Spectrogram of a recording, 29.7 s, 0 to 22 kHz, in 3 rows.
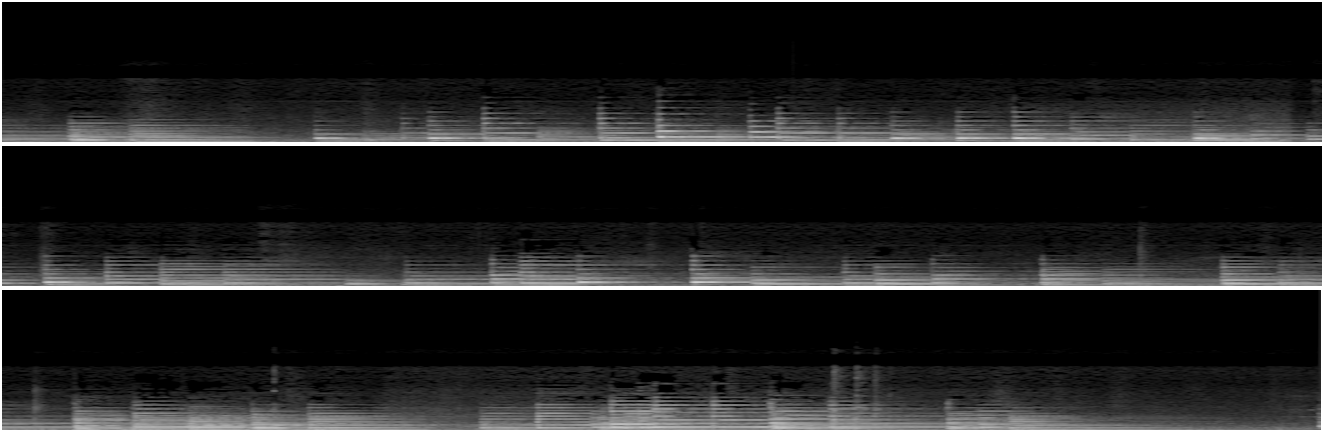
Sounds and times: Music: 0.0 - 29.6.

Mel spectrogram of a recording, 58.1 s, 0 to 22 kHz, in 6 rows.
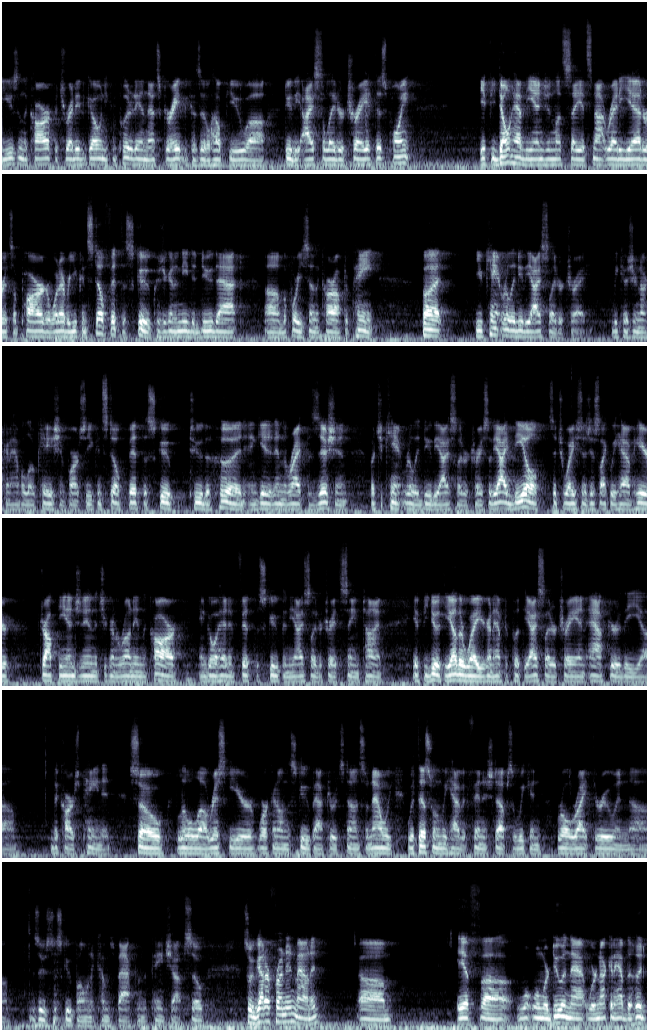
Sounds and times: Speech: 0.0 - 6.2, 7.2 - 15.4, 16.0 - 54.3, 55.2 - 58.0.

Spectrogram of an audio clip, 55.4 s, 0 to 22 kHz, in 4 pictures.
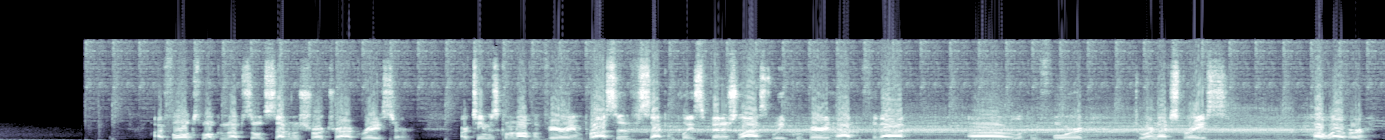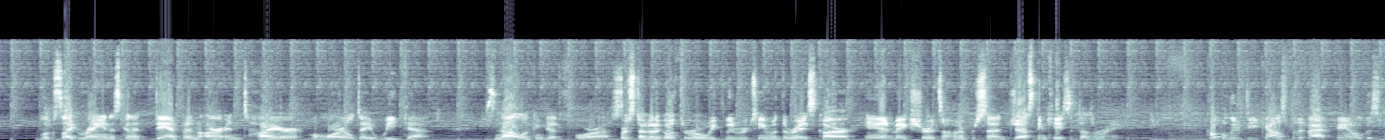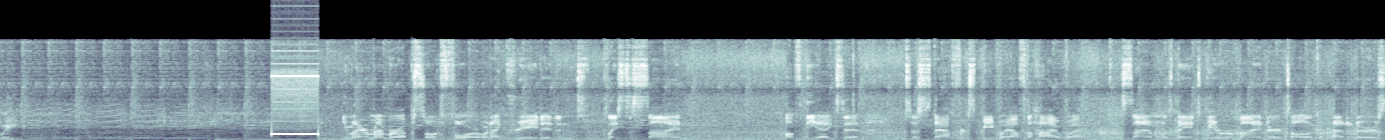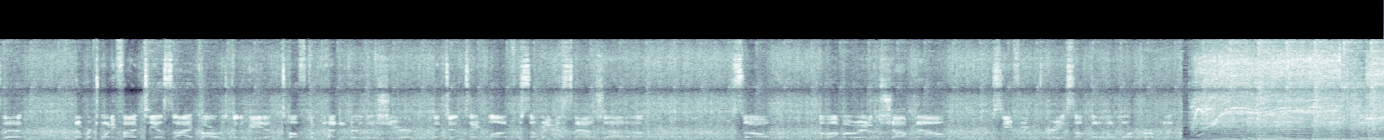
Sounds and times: Music: 0.9 - 55.3
Speech: 1.5 - 9.1, 9.7 - 12.3, 13.1 - 25.2, 25.9 - 28.0, 31.1 - 34.6, 35.6 - 48.1, 48.9 - 53.4.

